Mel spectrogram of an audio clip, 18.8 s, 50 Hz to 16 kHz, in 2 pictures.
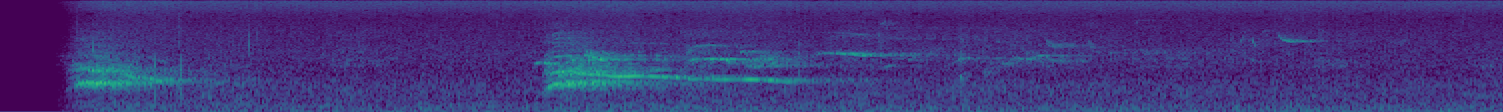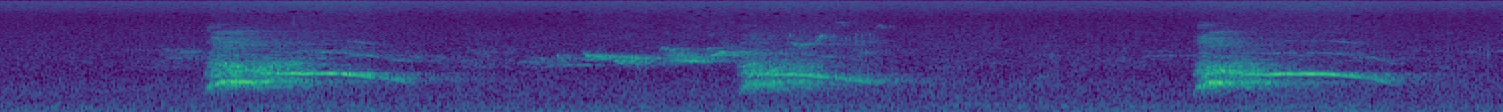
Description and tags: Fox scream in the forest
A Fox screaming in the forest not far away from me, with birds in the background. Recorded on a smartphone in the spring of 2019.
